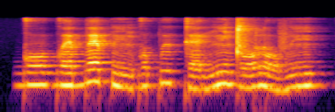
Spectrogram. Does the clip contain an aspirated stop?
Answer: no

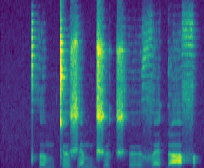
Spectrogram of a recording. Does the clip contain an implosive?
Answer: yes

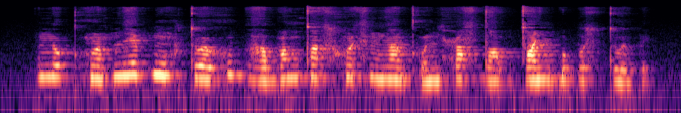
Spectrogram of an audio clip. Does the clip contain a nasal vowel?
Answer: yes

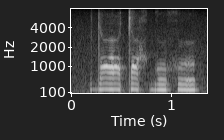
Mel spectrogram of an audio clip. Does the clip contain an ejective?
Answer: no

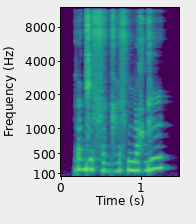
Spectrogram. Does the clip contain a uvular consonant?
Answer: yes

